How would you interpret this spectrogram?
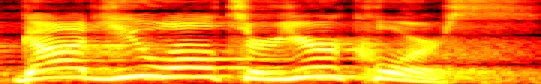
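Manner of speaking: mock defiant demand to God. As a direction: tell God to move, stubbornly. Voicing defiant believer at God.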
